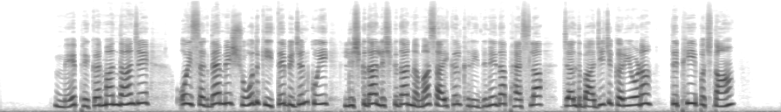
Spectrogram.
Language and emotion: Dogri, fearful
